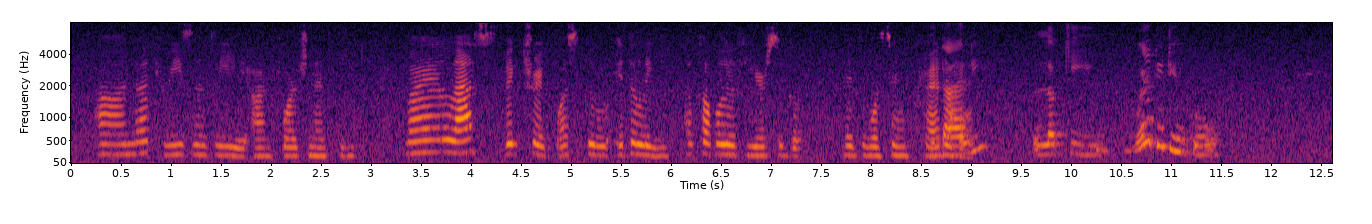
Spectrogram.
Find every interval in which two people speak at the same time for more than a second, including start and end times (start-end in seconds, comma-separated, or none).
none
